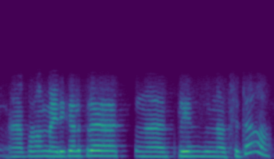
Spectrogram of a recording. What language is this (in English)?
Odia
